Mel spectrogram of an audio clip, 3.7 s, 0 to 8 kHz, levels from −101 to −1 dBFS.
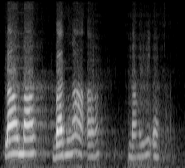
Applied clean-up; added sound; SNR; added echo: neural separator model SepFormer DNS4.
